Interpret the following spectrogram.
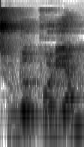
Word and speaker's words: pseudopodium: projection like finger called pseudopodium what is called this is this is this is called pseudopodium this this any anything this is called pseudopodia p is silent s-c-u-d-o-p-i-d-u and pseudo-podium sudo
